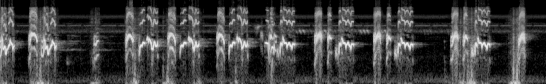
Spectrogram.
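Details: Lure recording of sooty-headed bulbul for trapping birds, with dense runs of liquid, bubbly chirps repeated in short rapid groups throughout and a thin constant high-pitched tone behind them.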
